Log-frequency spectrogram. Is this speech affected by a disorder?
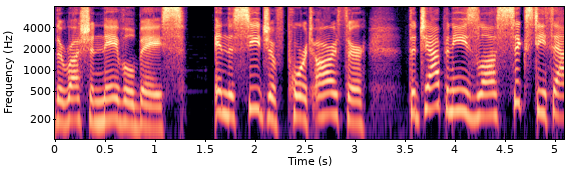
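No.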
